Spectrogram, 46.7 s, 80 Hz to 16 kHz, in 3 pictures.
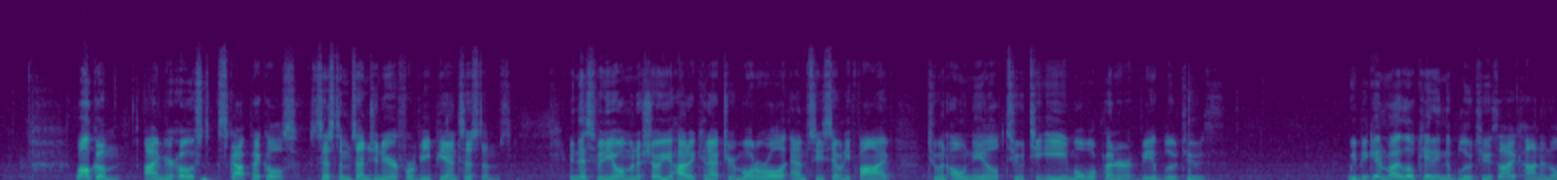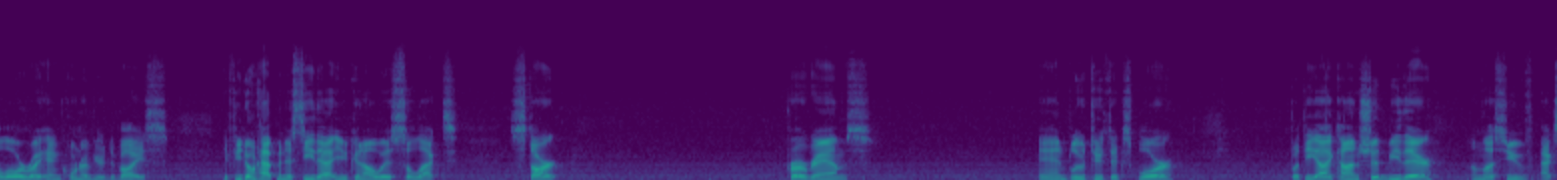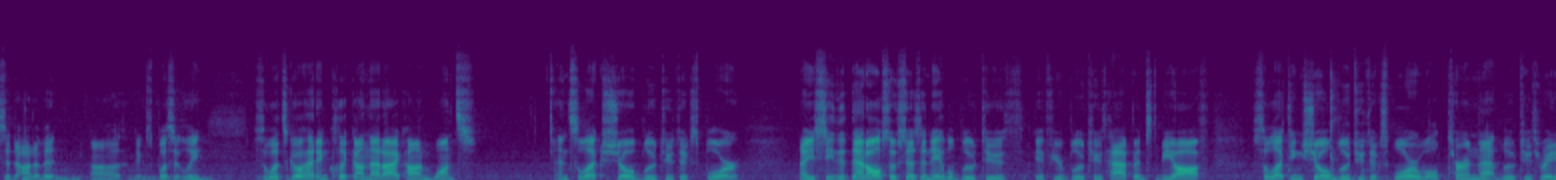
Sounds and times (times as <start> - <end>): Speech: 0.8 - 12.1, 13.5 - 21.2, 23.4 - 24.4, 25.9 - 27.4, 28.5 - 36.0, 36.6 - 46.7.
